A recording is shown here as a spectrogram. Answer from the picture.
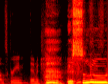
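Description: A voice gasps, then calls out the toy's name "Sludge" stretched into "Sloodge", ending on a long held vowel.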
